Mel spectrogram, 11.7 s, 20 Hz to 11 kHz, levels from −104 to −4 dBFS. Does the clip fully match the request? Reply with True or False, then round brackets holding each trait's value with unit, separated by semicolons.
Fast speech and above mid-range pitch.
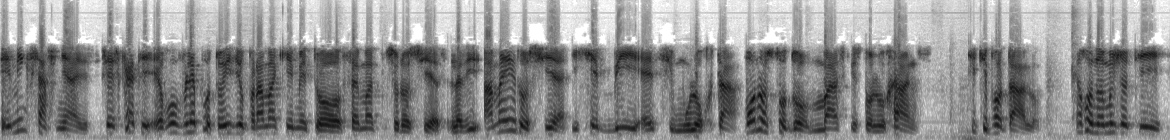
True (185 wpm; 200 Hz)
